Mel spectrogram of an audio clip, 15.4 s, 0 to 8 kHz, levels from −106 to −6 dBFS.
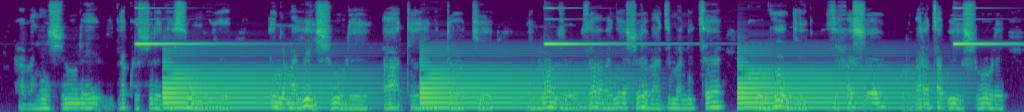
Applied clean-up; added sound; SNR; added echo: none; Keyboard (musical) + Marimba, xylophone; -2 dB; none.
